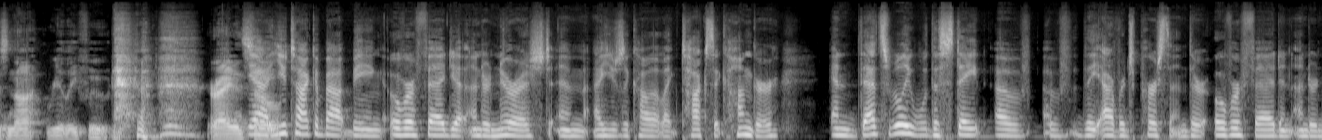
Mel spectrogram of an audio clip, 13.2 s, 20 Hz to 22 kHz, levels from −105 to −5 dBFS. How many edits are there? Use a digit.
0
